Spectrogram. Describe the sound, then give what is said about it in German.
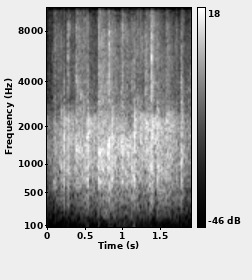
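Applause from an audience at a local political party meeting: dense, steady clapping with no pauses and no voices over it. “Da gab es viel Applaus, ne, an der Stelle. Ja. Also mit Christian gibt es immer. Haben wir nicht geschnitten, den Applaus.”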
